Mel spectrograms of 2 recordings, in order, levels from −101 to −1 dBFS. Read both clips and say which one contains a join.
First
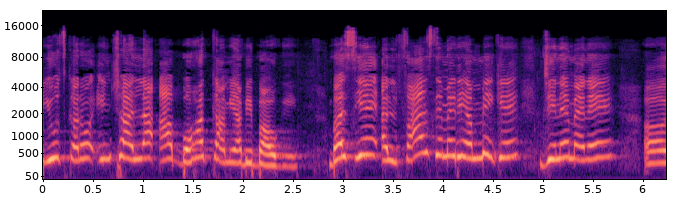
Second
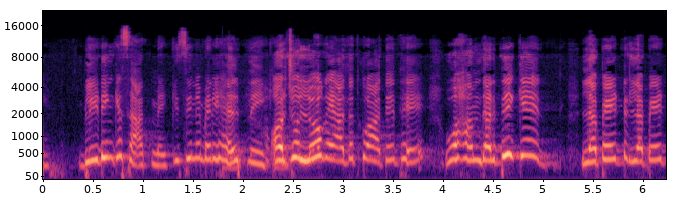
second; 1 cut; at 2.2 s

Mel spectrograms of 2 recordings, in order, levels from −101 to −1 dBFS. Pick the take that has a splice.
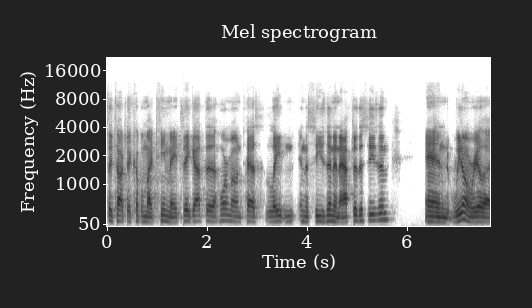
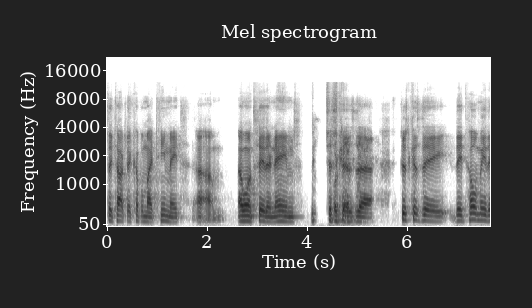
first; 1 cut; at 1.5 s

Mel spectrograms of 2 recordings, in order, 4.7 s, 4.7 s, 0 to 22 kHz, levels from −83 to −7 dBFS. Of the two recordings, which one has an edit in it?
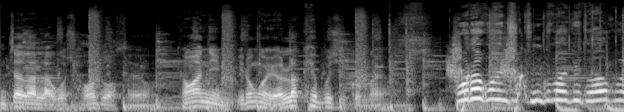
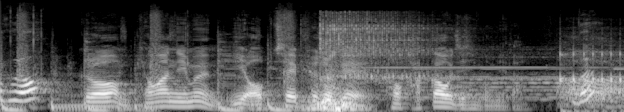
first; 1 cut; at 3.3 s

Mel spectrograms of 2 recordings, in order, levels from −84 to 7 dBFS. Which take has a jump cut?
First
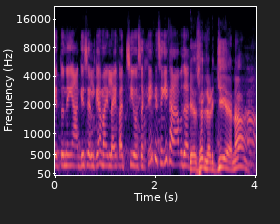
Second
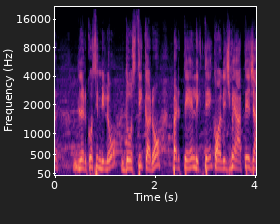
first; 1 cut; at 2.7 s

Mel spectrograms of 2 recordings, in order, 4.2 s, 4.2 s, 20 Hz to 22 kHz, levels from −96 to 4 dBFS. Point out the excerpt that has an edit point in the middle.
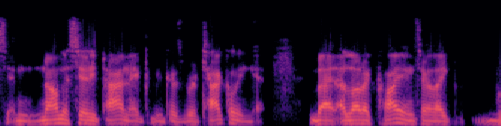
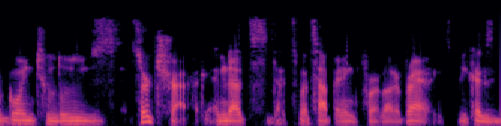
second; 1 cut; at 1.7 s

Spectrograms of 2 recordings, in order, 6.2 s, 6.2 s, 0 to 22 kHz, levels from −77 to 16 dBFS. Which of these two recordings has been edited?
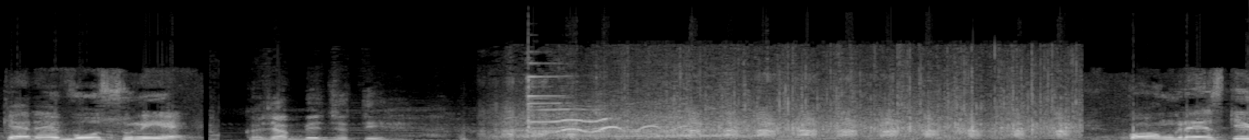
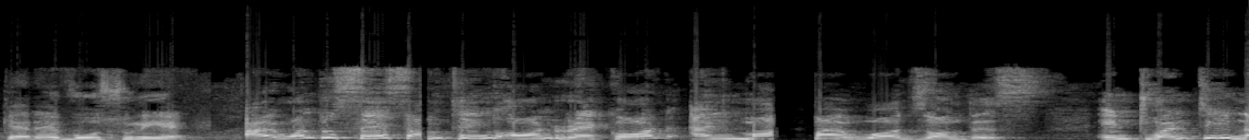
second; 1 cut; at 1.1 s

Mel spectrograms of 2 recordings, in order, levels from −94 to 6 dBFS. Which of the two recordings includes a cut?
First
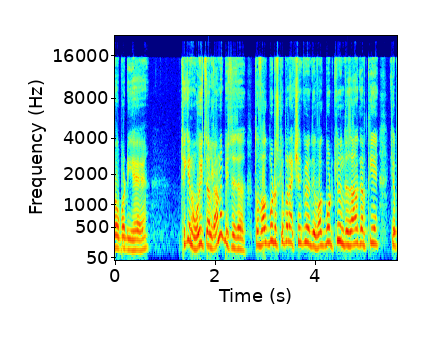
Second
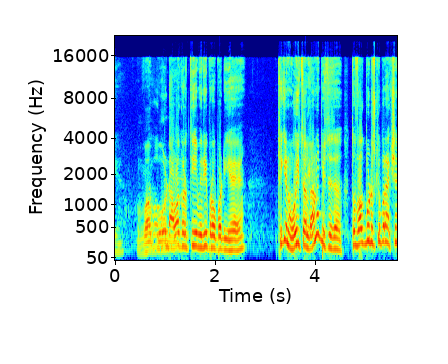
second; 1 cut; at 0.9 s

